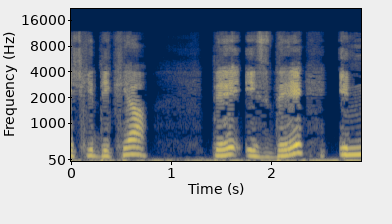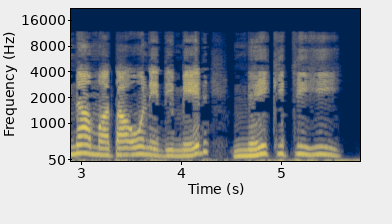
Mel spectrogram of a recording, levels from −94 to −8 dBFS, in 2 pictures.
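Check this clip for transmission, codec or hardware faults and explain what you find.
Two faults show up: low-bitrate codec damage across the whole speech clip, and one pre-echo.

Throughout, the treble has been rebuilt rather than transmitted, which points to HE-AAC compression, likely at a very low bitrate around 16 kbps. The encoder kept only the lower spectrum and synthesised the top by copying lower bands upward under a rough envelope. The damage is heavy: sibilants turn gritty and metallic, the upper harmonics don't line up with the lower ones, and nothing is present above 11.8 kHz.

From 1.42 to 1.44 s there is pre-echo. A sharp onset landed late in a transform block, and the quantisation noise the codec sized for that loud moment was spread back across the quiet stretch before it, about 21 ms in all. The result is a brief smear of hiss just ahead of the attack, which itself sounds blunted and less crisp.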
